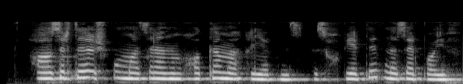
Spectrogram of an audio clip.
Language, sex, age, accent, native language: Uzbek, female, 18-24, Namangan, Uzbek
